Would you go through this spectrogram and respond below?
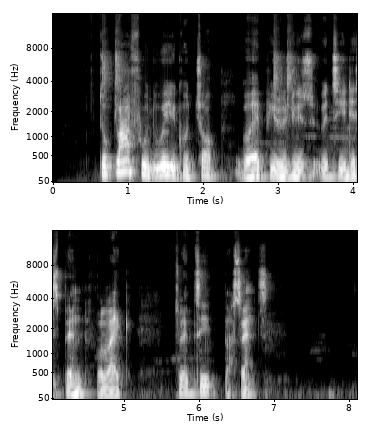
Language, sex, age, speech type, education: Nigerian Pidgin, male, 15-29, spontaneous, tertiary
